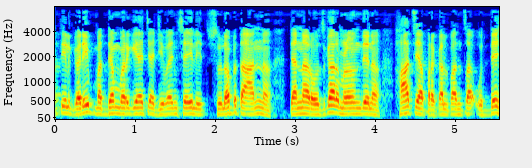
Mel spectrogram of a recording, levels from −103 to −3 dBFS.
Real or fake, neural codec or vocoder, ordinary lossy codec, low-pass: real; none; none; 7.2 kHz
